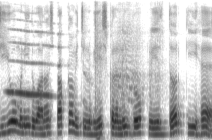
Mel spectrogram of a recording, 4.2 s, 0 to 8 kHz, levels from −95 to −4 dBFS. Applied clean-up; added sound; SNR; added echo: neural mask model RNNoise.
